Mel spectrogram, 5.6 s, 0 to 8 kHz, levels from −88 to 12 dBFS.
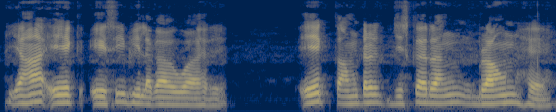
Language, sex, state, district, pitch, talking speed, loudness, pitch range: Hindi, male, Gujarat, Valsad, 160 Hz, 140 wpm, -19 LUFS, 145-170 Hz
